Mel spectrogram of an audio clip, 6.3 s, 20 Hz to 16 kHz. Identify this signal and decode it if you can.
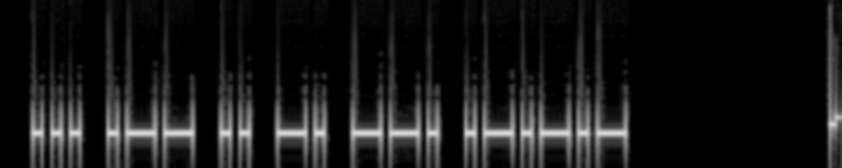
Morse code, heard as a keyed tone, about 17 wpm, 700 Hz. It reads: SWING.
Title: Additional Easy Phrases 17wpm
